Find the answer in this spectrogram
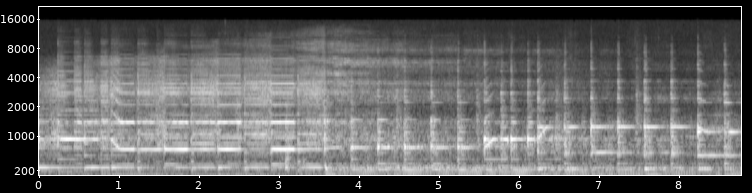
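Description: Music played from a phone through a home-built TDA2030 amplifier on veroboard into a small loudspeaker. A melody with a swell in the treble builds over the first few seconds, then a steady beat comes in about halfway.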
